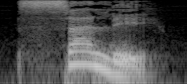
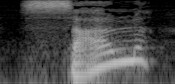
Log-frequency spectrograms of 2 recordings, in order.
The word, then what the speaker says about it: salé: So if you don't put the accent, it means dirty, and then you pronounce it sale.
